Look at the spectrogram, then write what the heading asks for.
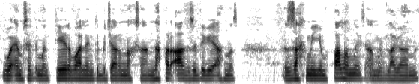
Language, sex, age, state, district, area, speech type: Kashmiri, male, 45-60, Jammu and Kashmir, Bandipora, rural, spontaneous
